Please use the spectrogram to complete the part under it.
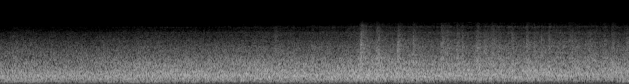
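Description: A train rolls through a rail yard with a loud, constant rumbling rattle close by, and faint rhythmic wheel clicks rise briefly midway.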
